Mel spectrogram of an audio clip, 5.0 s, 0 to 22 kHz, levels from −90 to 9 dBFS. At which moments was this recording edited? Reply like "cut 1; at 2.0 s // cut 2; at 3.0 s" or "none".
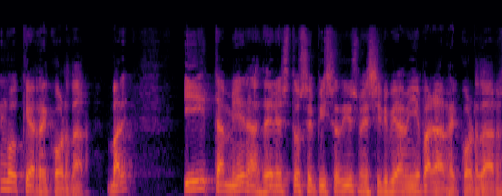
cut 1; at 1.8 s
